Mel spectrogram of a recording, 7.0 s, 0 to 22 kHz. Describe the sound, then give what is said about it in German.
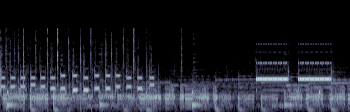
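A rapid run of telephone keypad dialing tones for a call between Berlin and Moscow, short beeping pairs in quick succession, followed by two longer, louder steady tones like a ringback signal, clear with no speech. “Und im Jahr 2010 könnte dann zwischen Berlin und Moskau das folgende Telefonat geführt werden.”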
